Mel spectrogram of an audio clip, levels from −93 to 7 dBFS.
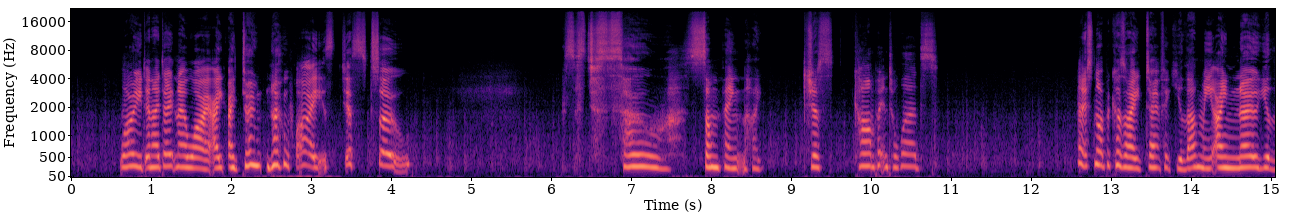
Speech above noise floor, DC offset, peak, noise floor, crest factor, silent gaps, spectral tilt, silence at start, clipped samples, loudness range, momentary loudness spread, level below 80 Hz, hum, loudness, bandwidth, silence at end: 37 dB; under 0.1%; -4 dBFS; -59 dBFS; 18 dB; none; -3 dB/octave; 0.6 s; under 0.1%; 8 LU; 15 LU; -68 dBFS; none; -22 LUFS; 19.5 kHz; 0 s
